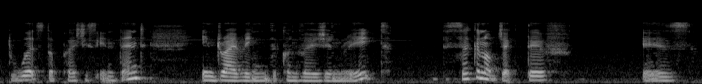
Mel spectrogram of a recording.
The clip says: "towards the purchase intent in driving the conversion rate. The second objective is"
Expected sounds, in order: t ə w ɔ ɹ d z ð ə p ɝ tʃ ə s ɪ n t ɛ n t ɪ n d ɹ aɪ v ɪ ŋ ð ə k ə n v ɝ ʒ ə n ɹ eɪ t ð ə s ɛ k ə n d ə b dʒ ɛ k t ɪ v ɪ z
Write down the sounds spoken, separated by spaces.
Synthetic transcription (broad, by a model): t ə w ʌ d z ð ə p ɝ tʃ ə s ɪ n t ɛ n t ɪ n d ɹ aɪ v ɪ ŋ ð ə k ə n v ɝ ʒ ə n ɹ eɪ t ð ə s ɛ k ə n d ə b dʒ ɛ k t ɪ v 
